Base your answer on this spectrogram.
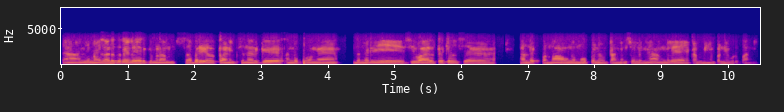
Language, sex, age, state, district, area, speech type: Tamil, male, 30-45, Tamil Nadu, Tiruvarur, rural, conversation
